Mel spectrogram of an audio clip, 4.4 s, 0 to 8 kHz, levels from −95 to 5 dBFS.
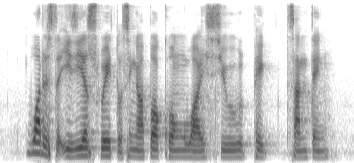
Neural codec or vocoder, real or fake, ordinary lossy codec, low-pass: none; real; none; 7.2 kHz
